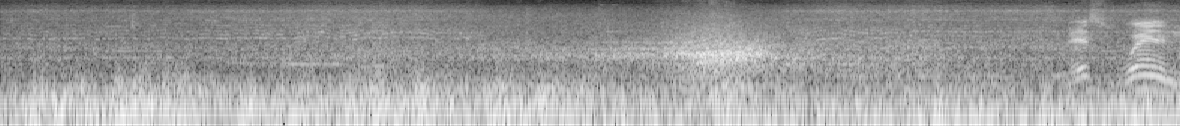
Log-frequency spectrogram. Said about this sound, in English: This wind is absolutely relentless.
